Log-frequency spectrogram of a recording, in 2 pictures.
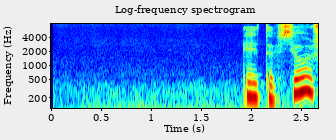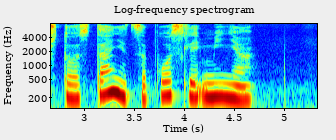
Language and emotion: Russian, neutral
